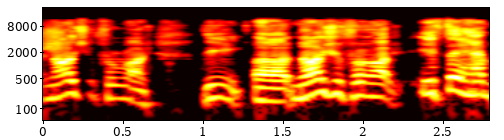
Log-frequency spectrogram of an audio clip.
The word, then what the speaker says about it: Farage: Am I pronouncing Farage. Nigel Farage.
